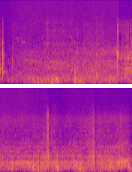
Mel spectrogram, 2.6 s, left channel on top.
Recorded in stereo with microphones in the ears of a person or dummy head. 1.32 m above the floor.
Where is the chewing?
No chewing in this recording.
